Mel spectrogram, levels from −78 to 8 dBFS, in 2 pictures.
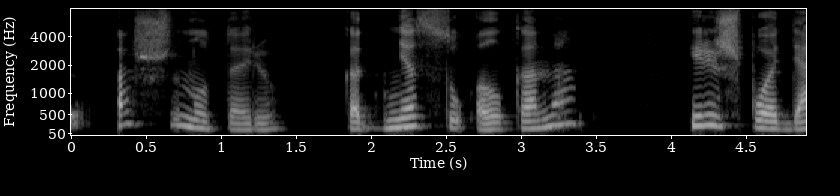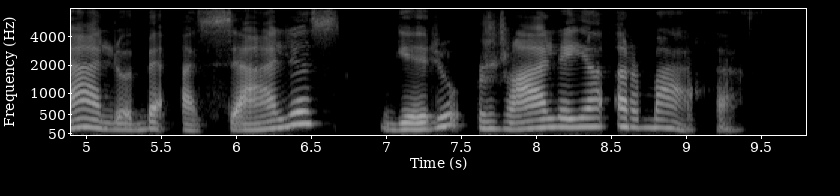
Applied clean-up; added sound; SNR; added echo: none; none; none; none.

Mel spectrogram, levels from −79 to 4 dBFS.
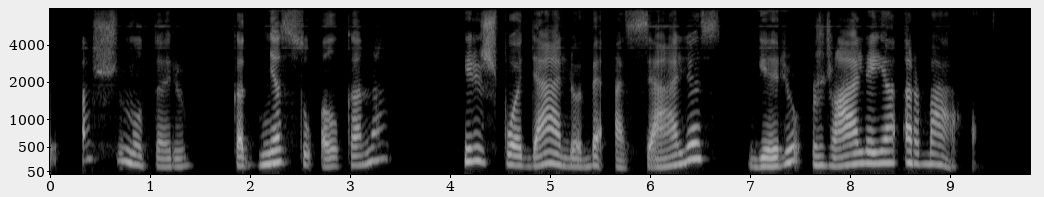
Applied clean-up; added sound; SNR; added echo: neural mask model DeepFilterNet 3.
